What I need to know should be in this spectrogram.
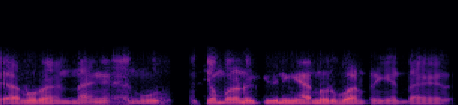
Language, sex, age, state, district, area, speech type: Tamil, male, 30-45, Tamil Nadu, Kallakurichi, rural, conversation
